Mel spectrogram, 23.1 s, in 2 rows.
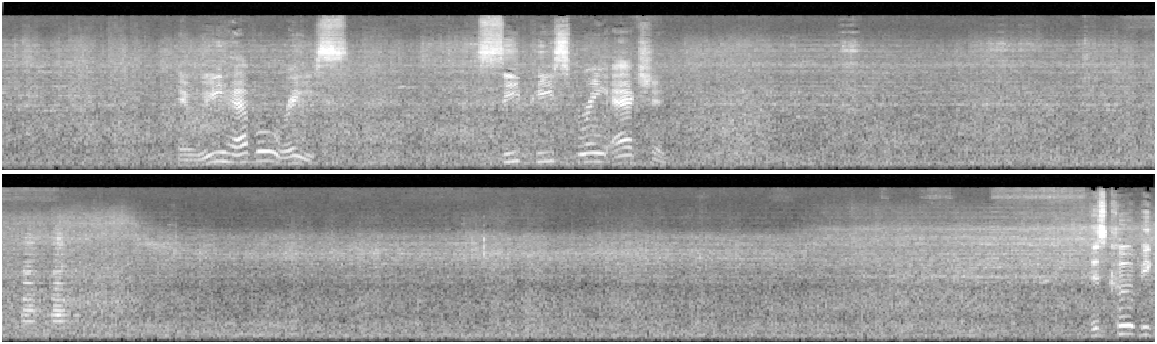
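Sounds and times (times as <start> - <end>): train wheels rumbling on rail: 0.0 - 23.0
locomotive horn toots: 11.7 - 12.5.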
